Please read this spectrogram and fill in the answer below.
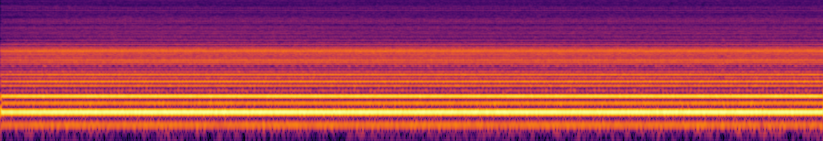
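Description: Steady electrical mains hum: a buzz made of many even tones, held at one unchanging level.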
